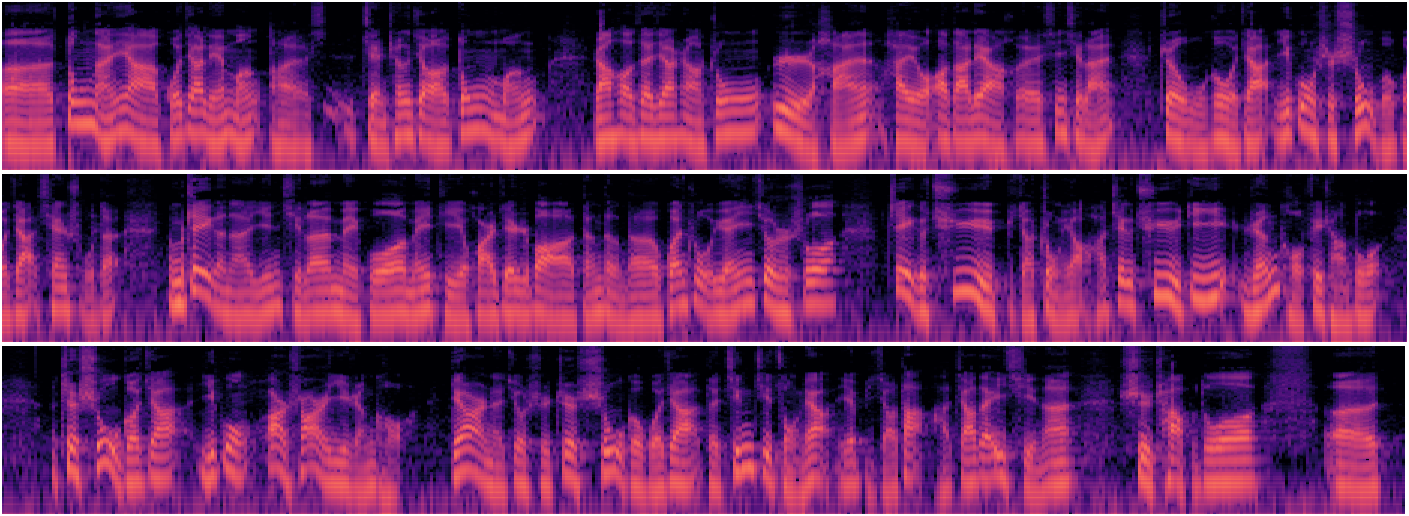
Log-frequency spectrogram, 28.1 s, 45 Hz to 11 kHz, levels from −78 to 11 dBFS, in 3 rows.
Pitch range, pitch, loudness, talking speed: 110-145 Hz, 125 Hz, -22 LUFS, 300 characters per minute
